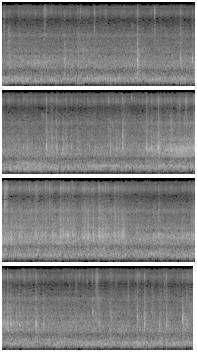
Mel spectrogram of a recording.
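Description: Steady rain during a thunderstorm, a constant hiss with many single drops ticking close by; the hiss swells for a few seconds around the middle. No thunder is heard.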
